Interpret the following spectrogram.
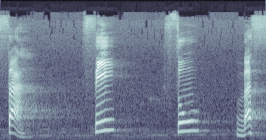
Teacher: Sa dikeluarkan dengan menyentuhkan ujung lidah kita dengan dinding dua gigi seri bagian atas. Diucapkan dengan suara dan nafas yang terdengar mengalir. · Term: huruf Sa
